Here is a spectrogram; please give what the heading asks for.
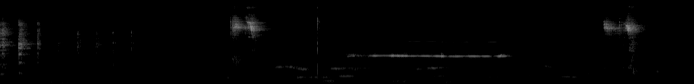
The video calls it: black francolin kala teetar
